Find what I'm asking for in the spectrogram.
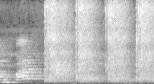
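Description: A primary school class in Indonesia performs a counted concentration clapping routine, a voice briefly heard before three or four broad bursts of group clapping land in a steady rhythm.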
